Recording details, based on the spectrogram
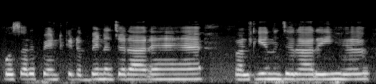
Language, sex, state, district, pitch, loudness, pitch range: Hindi, female, Haryana, Rohtak, 240 Hz, -12 LUFS, 235-245 Hz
